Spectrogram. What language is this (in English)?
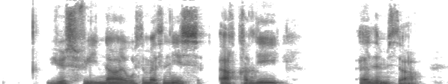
Kabyle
